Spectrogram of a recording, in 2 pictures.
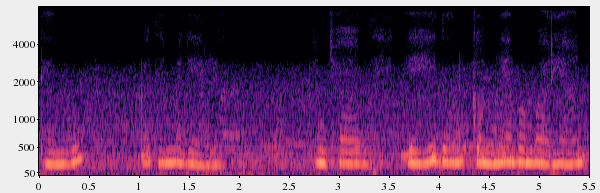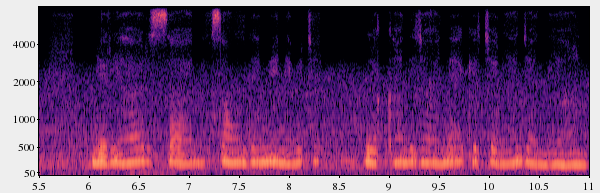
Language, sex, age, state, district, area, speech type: Punjabi, female, 30-45, Punjab, Gurdaspur, urban, spontaneous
